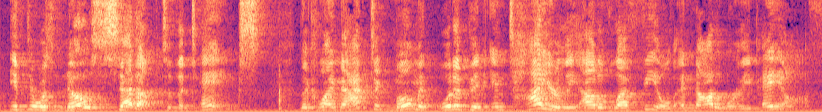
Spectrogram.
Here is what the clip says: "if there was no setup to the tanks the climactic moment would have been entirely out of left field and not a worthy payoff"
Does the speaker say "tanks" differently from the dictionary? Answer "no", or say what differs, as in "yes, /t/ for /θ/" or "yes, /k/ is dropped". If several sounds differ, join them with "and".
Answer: no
